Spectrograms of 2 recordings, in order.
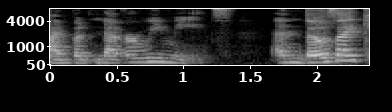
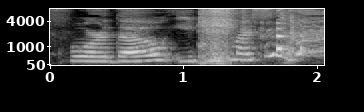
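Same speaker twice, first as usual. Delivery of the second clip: words dissolving into laughter midword; 4 semitones higher, 4 dB louder than usual. Trying to read a poem line aloud: laughing while reading. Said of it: "I can't even say a word".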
